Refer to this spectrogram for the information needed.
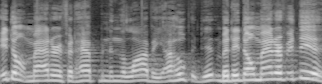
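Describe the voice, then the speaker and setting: With a Southern US accent, a man rattles off words at a very fast pace in a high pitch. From US South. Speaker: pastor. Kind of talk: sermon.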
